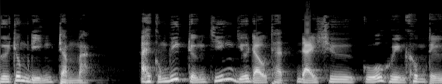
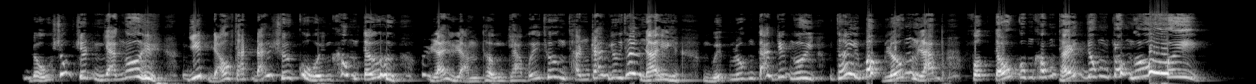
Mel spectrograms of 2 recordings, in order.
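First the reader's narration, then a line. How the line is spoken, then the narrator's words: Hoarse pained fierce scream. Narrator (Vietnamese): Bà ta hung hăng, giọng nói khàn khàn khó nghe, đau đớn hét lên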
